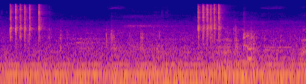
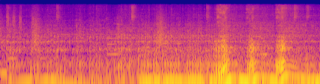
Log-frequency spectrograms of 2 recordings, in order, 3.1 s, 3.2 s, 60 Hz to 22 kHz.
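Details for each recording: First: Kawasaki ZX9R engine after rebuild, cranking without spark plugs; rattly, ratchety clatter over the starter whir; owner suspects noise from the crankshaft area, cause unconfirmed. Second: Kawasaki ZX-9R engine run after a rebuild: steady idle, then several quick clean throttle blips that return smoothly to idle, with music in the background; engine sounds healthy.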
